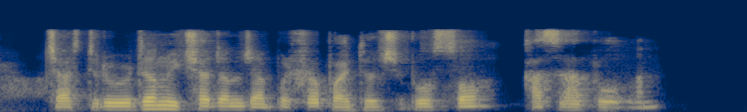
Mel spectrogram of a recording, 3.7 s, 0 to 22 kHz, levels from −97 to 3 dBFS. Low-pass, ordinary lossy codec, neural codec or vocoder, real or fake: 7.2 kHz; AAC, 48 kbps; codec, 16 kHz, 1 kbps, X-Codec, WavLM features, trained on Multilingual LibriSpeech; fake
